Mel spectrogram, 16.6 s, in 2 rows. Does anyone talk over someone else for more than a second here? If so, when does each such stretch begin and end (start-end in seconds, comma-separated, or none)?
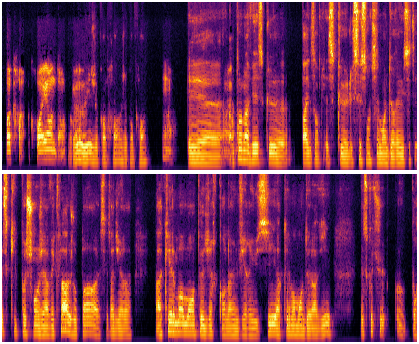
none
